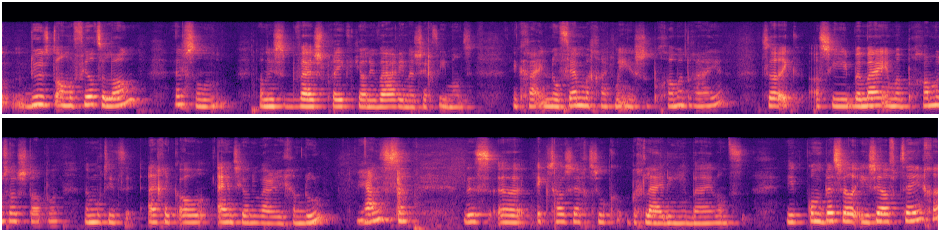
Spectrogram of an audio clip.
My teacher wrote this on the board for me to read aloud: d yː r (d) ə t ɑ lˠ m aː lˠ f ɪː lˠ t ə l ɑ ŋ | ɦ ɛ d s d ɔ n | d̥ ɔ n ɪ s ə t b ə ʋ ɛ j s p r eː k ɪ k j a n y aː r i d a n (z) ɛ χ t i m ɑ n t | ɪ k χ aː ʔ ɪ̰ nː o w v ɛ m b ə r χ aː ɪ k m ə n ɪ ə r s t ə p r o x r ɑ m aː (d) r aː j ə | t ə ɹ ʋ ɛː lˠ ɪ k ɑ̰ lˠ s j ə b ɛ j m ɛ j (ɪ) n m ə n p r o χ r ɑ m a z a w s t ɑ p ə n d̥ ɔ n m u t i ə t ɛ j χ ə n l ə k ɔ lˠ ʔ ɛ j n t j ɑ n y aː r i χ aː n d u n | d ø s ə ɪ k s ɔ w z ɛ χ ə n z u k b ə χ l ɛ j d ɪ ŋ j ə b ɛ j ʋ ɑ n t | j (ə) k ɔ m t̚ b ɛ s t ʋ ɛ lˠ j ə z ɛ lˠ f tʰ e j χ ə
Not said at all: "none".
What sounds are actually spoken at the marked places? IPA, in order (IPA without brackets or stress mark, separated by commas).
t, z, d, ɪ, ə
